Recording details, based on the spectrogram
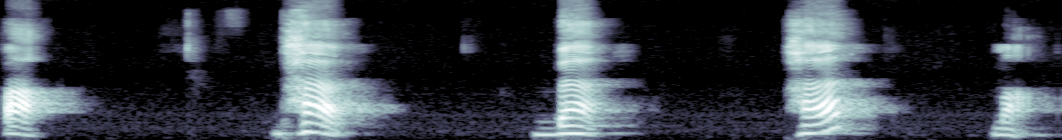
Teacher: നമ്മുടെ നാവ് എവിടെയും അനങ്ങിയിട്ടില്ല മേൽചുണ്ടും കീഴ്ചുണ്ടും മാത്രം മാത്രമാണ് പറയുന്നത് പ ഭ ബ ഭ മ ഇ അത്രേ ഉള്ളൂ മേൽചുണ്ടും കീഴ്ചുണ്ടും മാത്രമാ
